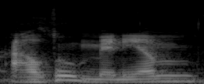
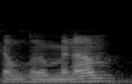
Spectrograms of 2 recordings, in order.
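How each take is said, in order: First: It is said with five syllables, British style. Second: It is said with four syllables, North American style. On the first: "aluminium for maybe the European" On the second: "that's what we do here in like Canada"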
